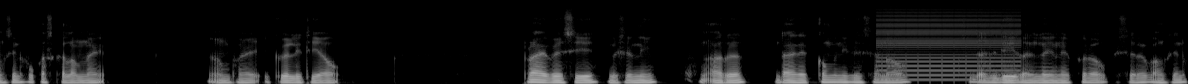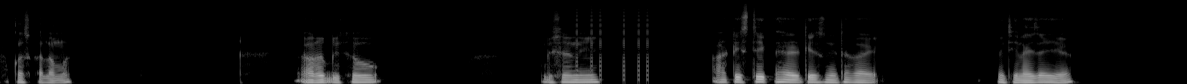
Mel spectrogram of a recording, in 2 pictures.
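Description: From 8.76 to 10.21 s there's GSM phone buzz: a nearby phone mid-call has its radio bursts rectified by the audio circuit, giving a hard, raspy 217 Hz buzz about 13 dB under the speech. Then at 17.64 to 18.37 s come GSM signalling bursts, a galloping dit-dit-dit of short 217 Hz buzzes, slightly quieter still.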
